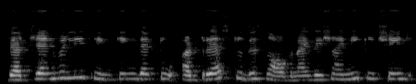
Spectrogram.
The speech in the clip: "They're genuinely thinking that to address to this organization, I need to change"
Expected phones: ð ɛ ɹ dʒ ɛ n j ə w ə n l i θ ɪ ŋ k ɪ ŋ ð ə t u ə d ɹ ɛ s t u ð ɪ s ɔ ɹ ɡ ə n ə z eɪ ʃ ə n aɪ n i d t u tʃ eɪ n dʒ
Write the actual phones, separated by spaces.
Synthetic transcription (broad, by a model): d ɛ ɹ dʒ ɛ n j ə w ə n l i t ɪ ŋ k ɪ ŋ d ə t u ə d ɹ ɛ s t u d ɪ s ɔ ɹ ɡ ə n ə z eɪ ʃ ə n aɪ n i d t u tʃ eɪ n dʒ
